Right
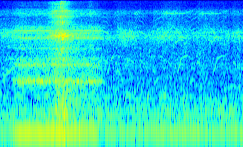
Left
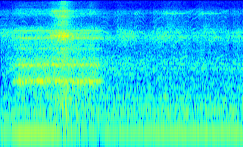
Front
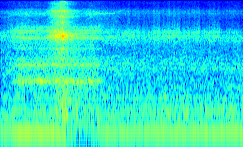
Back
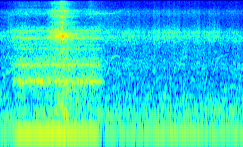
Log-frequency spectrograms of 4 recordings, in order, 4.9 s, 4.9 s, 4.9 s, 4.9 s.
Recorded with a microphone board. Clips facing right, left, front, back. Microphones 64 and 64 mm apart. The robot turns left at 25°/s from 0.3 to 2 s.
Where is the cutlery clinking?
80° right, 2 m; by 1.4 s 90° right, 2 m.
